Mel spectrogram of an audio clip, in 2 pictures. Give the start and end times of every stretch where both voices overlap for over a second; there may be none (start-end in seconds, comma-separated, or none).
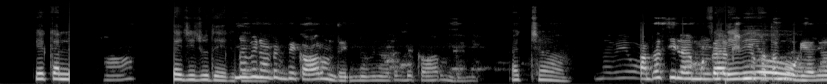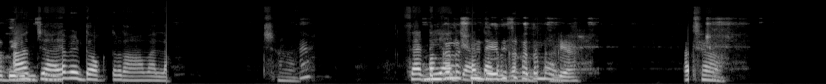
12.6-13.9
